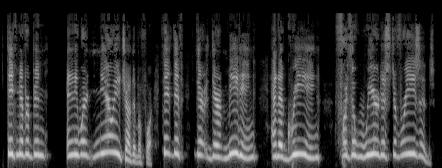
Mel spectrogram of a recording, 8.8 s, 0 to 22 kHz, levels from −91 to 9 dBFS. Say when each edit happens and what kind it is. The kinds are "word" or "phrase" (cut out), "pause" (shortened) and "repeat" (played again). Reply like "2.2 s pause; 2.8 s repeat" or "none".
none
